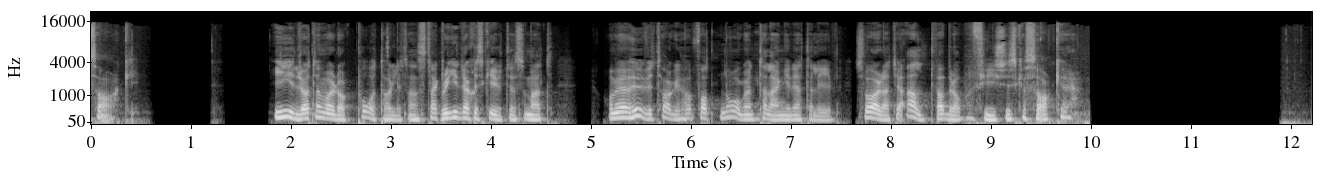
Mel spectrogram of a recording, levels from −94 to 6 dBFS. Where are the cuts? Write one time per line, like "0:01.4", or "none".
0:03.5
0:03.8
0:07.6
